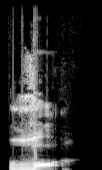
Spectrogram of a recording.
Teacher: Dhaa also has no exact English equivalent. Dhaa is a heavy the sound, much thicker than the usual the in the word that. It's pronounced with more tongue pressure.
